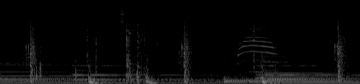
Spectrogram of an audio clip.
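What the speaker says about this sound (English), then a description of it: "Cats everywhere." Several Minecraft cats meow repeatedly in a game, short tonal mews overlapping at irregular intervals over a steady low hum, with soft thumps and taps between them.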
